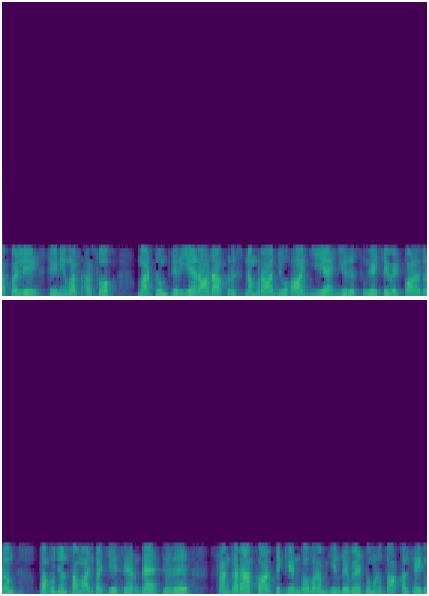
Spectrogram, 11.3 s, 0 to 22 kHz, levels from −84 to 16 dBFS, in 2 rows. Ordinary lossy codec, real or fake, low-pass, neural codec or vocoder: none; real; 3.6 kHz; none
